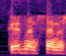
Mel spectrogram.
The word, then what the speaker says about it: Gudmundson: Goodmanson is spelled G-U-D-M-U-N-D-S-O-N, Goodmanson, okay.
